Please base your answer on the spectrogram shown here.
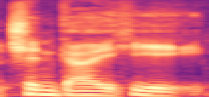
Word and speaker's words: Chin Gee Hee: very authoritative sounding response that boiled down to chingai hee so let's go with that I'd call him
